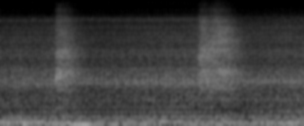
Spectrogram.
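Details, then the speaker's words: Japanese kei truck during inspection, idle being adjusted after being set for Japan altitude: steady small-engine idle sitting a bit fast with two short hissing bursts; idle slightly too high. "That's a little too high."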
